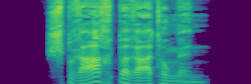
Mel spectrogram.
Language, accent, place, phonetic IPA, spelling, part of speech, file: German, Germany, Berlin, [ˈʃpʁaːxbəˌʁaːtʊŋən], Sprachberatungen, noun, De-Sprachberatungen.ogg
- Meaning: plural of Sprachberatung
